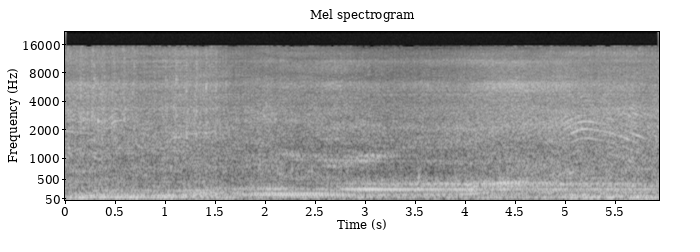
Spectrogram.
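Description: Car engines running as cars drive past close by one after another, a deep low rumble with a steady engine note held for a few seconds in the middle.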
